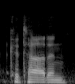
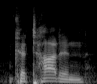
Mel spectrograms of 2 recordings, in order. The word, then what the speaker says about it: Katahdin: Katahdin. Katahdin, Maine, 2,108.5 miles.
